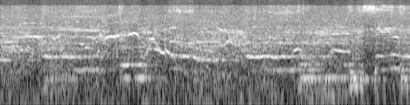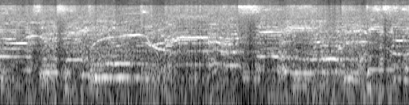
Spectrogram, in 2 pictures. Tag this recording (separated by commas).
Music, Singing, Crowd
